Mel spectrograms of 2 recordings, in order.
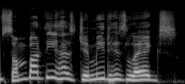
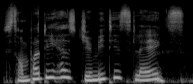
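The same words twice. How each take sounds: First: Put-on higher Indian accent, lightly done; a clumsy Indian accent; mock Indian accent. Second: Put-on failed Indian accent. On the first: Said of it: "Indian accent". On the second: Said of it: "It's Irish a little bit".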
